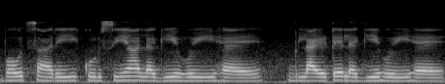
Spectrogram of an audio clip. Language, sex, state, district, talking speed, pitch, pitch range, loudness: Hindi, female, Bihar, Sitamarhi, 135 wpm, 175 Hz, 170-180 Hz, -21 LUFS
